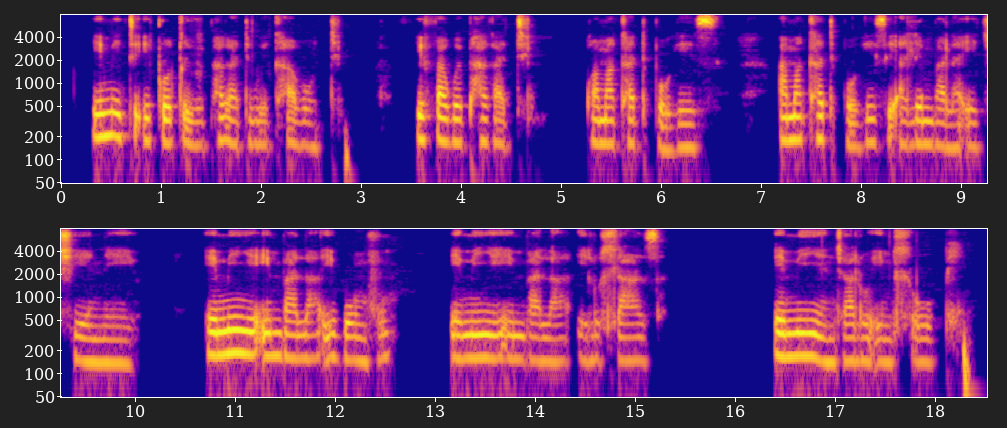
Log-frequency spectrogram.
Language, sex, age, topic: North Ndebele, female, 25-35, health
